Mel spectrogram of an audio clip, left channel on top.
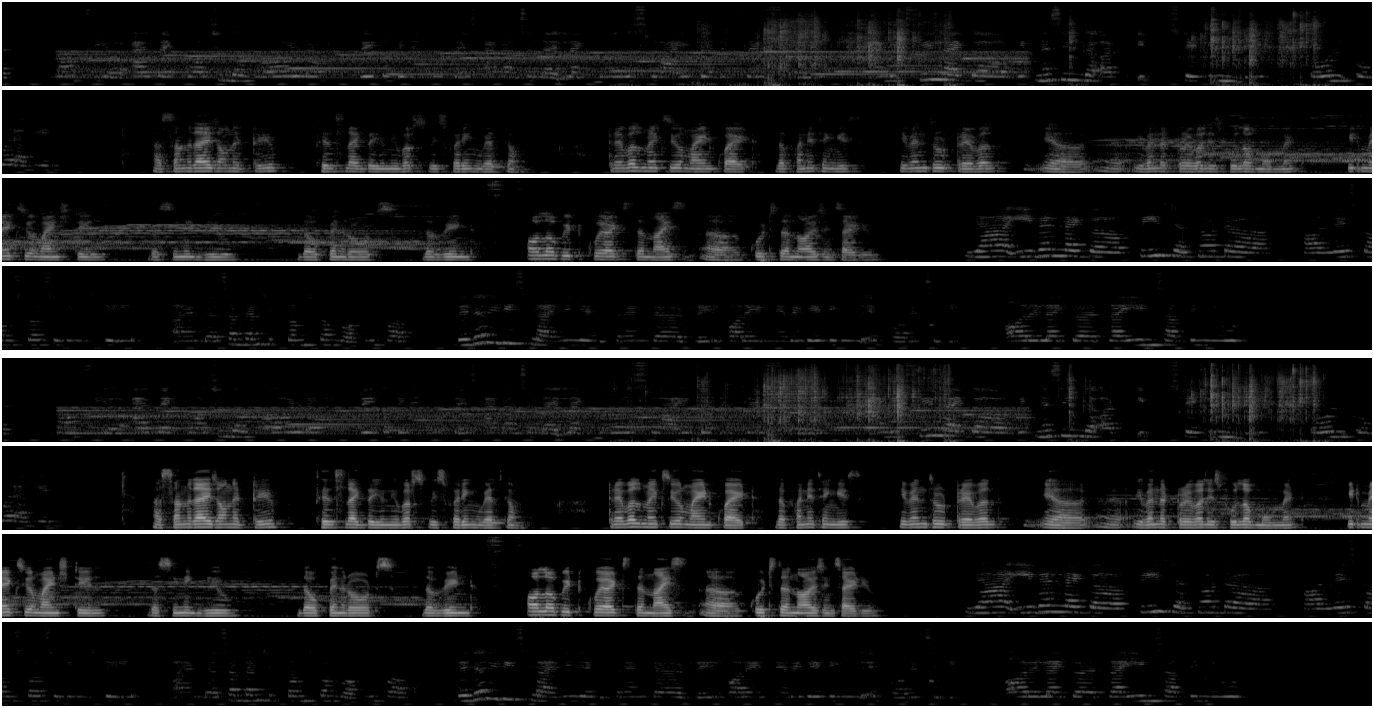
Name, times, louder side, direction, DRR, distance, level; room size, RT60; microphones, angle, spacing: voice 1, 0.0-12.6 13.1-14.3 32.3-32.4 34.2-34.3 34.6-35.1 37.0-45.2 45.6-50.7 51.1-53.5, left 1 dB, 5° left, 1.0 m, -52 dB
sound 1, 0.5-10.3, left 1 dB, 80° left, 1.4 m, -51 dB
sound 2, 6.1-9.5 10.6-11.1 11.6-13.4, right 4 dB, 25° right, 0.7 m, -44 dB
voice 2, 15.2-16.5 16.8-18.9 19.8-22.3 22.7-26.7 27.2-28.5 28.9-29.8 30.4-31.3 31.6-32.1 32.7-36.2, right 5 dB, 55° right, 0.4 m, -36 dB
sound 3, 24.6-32.2, left 2 dB, 45° left, 0.6 m, -50 dB
3.5 x 3.3 x 4.1 m
head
